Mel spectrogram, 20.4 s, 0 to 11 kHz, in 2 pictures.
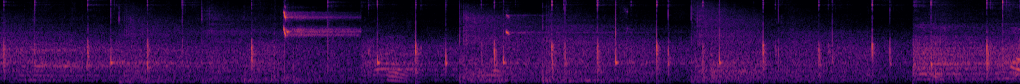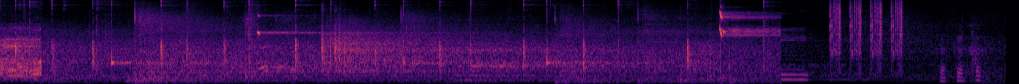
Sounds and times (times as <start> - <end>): Speech: 0.0 - 0.8, 9.1 - 10.6, 14.6 - 15.3, 19.6 - 20.1.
